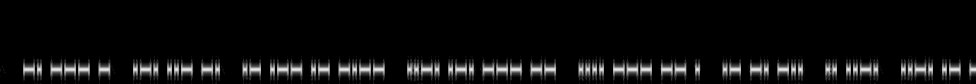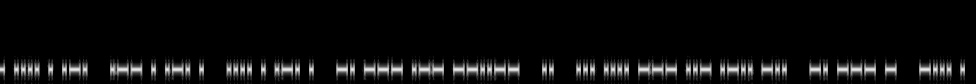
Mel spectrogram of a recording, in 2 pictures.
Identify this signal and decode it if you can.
Morse code, heard as a keyed tone, about 34 wpm, 700 Hz. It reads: NOT RUN AWAY FROM HOME AND IF FATHER WERE HERE NOW, I SHOULD NOT BE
